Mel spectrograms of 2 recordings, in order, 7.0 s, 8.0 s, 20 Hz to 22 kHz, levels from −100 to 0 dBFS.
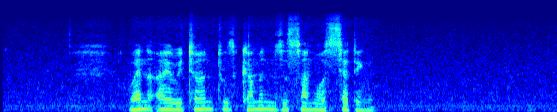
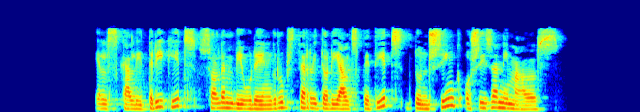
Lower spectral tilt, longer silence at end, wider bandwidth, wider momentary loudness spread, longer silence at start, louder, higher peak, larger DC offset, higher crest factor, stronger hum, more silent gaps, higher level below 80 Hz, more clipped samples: about the same, -4 dB/octave vs -4 dB/octave; second, 0.3 s vs 1.05 s; first, 14 kHz vs 8.2 kHz; first, 19 LU vs 6 LU; second, 0.8 s vs 1.2 s; second, -48 LUFS vs -22 LUFS; second, -30 dBFS vs -4 dBFS; neither; about the same, 22 dB vs 20 dB; neither; neither; second, -80 dBFS vs -62 dBFS; neither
